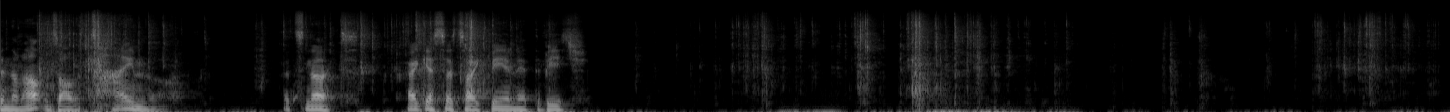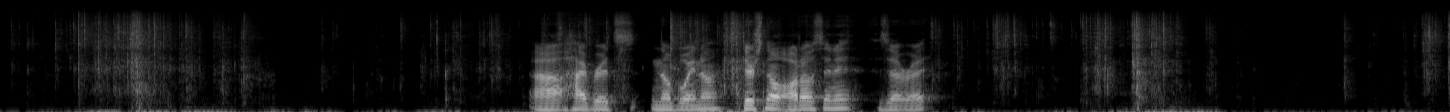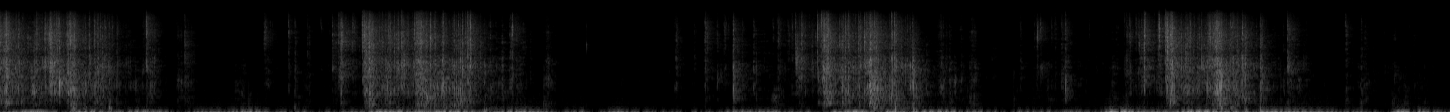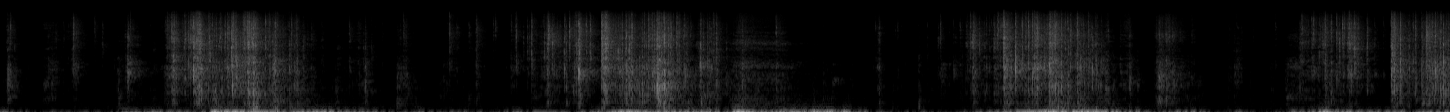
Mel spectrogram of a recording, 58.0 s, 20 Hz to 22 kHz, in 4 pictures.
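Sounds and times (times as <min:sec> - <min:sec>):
foil wrappers ripping and crinkling: 0:00.2 - 0:01.8, 0:06.8 - 0:10.8, 0:12.8 - 0:19.7, 0:23.8 - 0:26.7, 0:28.2 - 0:31.0, 0:31.6 - 0:34.5, 0:35.8 - 0:50.9, 0:52.2 - 0:58.0.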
